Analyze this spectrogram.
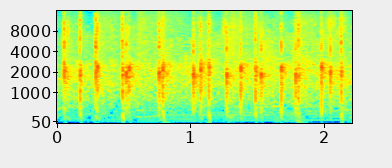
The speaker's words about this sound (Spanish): Un aplauso.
